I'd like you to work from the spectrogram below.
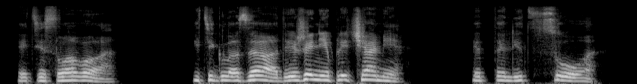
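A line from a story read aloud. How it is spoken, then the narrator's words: Low muffled voice. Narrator (Russian): глухо проговорил молодой человек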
